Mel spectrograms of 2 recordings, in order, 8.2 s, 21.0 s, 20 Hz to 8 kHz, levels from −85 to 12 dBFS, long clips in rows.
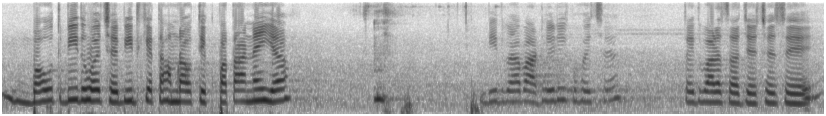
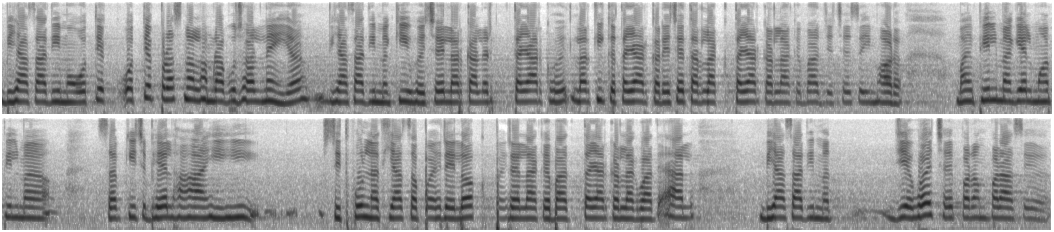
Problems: background sounds at intervals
